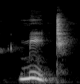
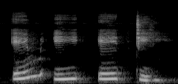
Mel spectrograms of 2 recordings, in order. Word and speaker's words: meat: Then meat, M-E-A-T, meat. Okay, here EA is also sounded as E. A is not separately sounded, but only one syllable. You can pronounce it at a time, meat.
